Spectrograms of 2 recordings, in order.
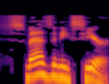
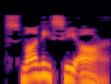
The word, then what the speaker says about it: Smažený sýr: Smažený Sir, Czech pronunciation, Smažený Sir, or Vyprazany Syr, Slovak pronunciation, Ipra Ani Sir,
